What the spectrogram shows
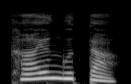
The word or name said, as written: ಖಾಯಂಗುತ್ತಾ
